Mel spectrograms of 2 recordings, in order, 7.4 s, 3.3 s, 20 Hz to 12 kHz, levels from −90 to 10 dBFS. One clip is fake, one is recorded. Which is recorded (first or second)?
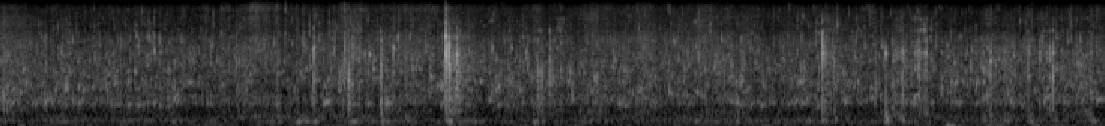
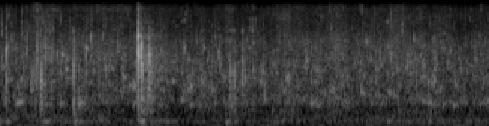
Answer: second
